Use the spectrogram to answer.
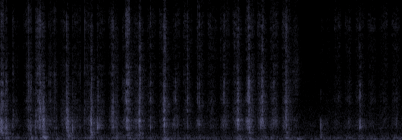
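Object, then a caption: Wooden stylus on scratch-art paper. A wooden stylus scratches and rubs the coating off a black-coated scratch-art card page in a spiral book. A quick, irregular run of short, dry, bright rasping strokes is heard, each scrape sharp and without ring, at a soft level.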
